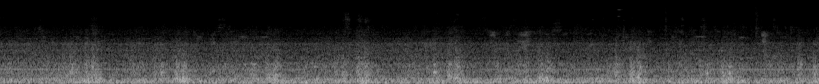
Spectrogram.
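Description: Nishitetsu electric commuter train running at speed, heard from inside the car: a steady rumble of wheels on rail with repeated clattering knocks from the track. A faint thin whine is there at the start, fades away, and comes back near the end.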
